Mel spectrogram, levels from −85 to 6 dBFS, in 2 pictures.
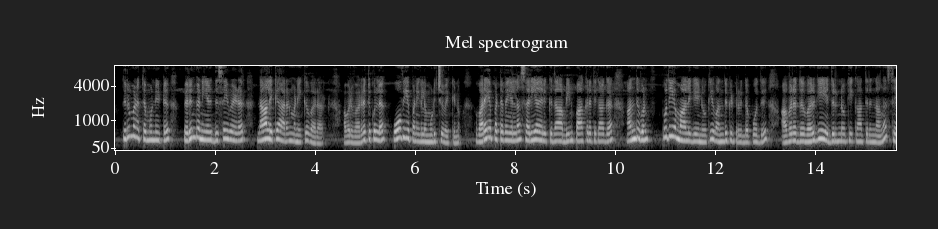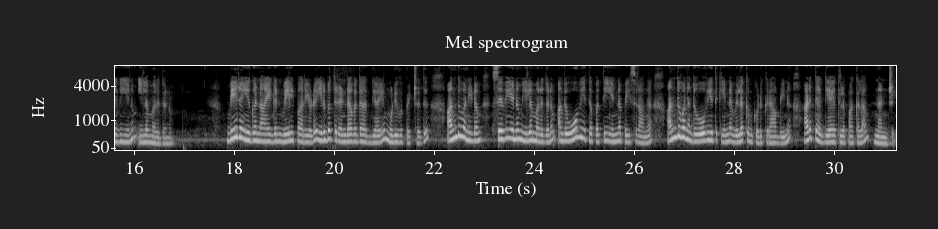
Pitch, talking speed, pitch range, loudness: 230 Hz, 115 wpm, 205-265 Hz, -25 LUFS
